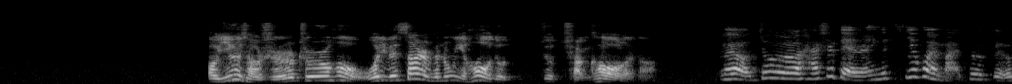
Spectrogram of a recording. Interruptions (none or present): none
